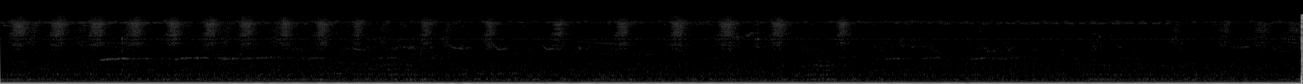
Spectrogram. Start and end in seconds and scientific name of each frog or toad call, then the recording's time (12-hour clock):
5.5	6.6	Physalaemus albonotatus
6:00pm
